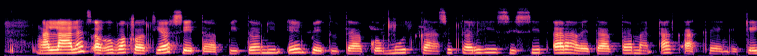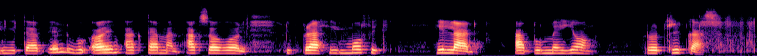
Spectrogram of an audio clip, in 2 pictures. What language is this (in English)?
Kalenjin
